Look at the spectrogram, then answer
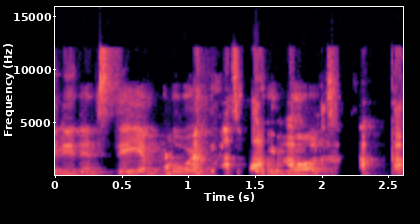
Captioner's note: laughs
